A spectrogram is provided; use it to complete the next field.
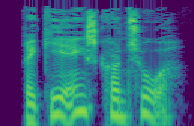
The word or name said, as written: regeringskontor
